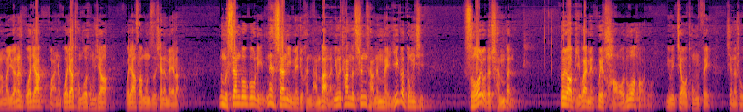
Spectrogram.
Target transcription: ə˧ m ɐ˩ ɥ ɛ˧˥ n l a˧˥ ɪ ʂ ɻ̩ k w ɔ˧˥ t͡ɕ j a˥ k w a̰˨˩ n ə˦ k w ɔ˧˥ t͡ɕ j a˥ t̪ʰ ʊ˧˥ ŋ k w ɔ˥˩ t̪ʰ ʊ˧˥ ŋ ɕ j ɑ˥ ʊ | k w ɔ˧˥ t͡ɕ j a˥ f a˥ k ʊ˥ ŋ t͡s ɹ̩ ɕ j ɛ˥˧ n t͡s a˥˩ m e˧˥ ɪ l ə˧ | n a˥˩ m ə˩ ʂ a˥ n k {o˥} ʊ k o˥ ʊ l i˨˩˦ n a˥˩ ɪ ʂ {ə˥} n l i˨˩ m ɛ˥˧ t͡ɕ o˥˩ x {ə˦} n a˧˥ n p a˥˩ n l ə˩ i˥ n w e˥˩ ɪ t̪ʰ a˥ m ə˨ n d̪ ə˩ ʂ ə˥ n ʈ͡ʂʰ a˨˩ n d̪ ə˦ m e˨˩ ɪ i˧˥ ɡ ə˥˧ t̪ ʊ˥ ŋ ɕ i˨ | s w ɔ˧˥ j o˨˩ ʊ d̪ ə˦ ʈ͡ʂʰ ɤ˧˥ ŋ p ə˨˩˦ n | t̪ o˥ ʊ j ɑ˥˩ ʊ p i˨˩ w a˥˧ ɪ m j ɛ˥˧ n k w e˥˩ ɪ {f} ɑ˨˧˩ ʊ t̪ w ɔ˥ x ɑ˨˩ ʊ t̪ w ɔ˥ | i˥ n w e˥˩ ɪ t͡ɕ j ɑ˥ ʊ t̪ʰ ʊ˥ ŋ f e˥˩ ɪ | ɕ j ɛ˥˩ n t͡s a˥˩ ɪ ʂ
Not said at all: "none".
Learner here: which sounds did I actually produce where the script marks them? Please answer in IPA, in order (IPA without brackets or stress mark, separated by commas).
o˥, a˥, ə˨˩, x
